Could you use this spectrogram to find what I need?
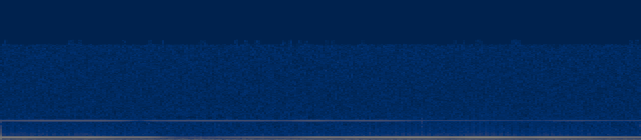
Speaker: today we're going to use it to help to see if you can hear properly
